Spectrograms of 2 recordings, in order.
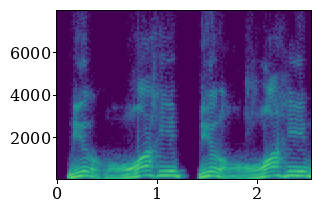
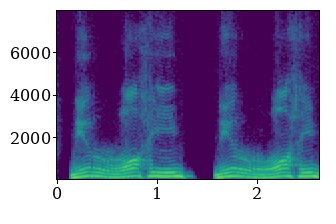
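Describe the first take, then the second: First: Nirrahim pushed into the throat; wrong nirrahim. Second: Natural nirrahim, not forced into the throat; right nirrahim. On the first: Teacher showing students a mistaken reading. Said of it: "nah, itu tidak begitu". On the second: Teacher showing students the natural reading. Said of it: "Begitu ya". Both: Shown as a demonstration.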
